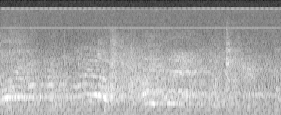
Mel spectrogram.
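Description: Near silence: faint room tone of the ice arena.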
